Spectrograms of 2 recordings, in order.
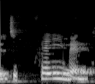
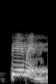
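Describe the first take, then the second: First: পেমেন্ট as "phey-ment"; corrected pronunciation. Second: পেমেন্ট as "pe-men", plain p; common mispronunciation. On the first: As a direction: say পেমেন্ট with a puffed p and "ey" glide. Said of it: "not পেমেন্ট, হচ্ছে পেমেন্ট". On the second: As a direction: say পেমেন্ট with short e and unaspirated p. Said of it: "আমরা বলি পেমেন্ট". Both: Shown as a demonstration.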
